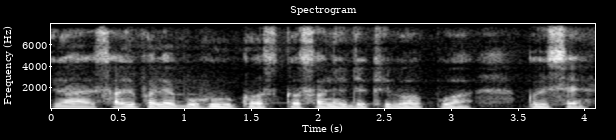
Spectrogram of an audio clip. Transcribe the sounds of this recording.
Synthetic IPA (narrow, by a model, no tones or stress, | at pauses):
ijaɹsajupalɛboɦuɡɔsɡɔsɔnidekʰibɔpuwaɡojsɛ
